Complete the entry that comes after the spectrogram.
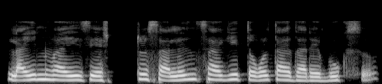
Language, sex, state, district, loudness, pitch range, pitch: Kannada, female, Karnataka, Dharwad, -12 LUFS, 195-225 Hz, 205 Hz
